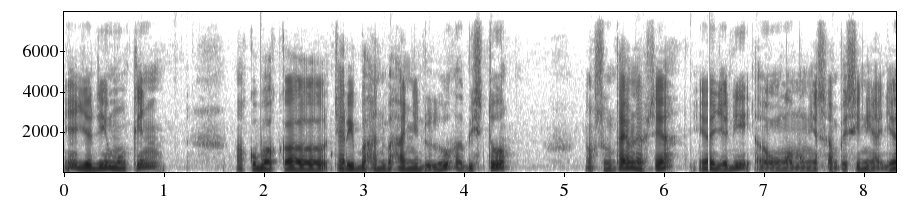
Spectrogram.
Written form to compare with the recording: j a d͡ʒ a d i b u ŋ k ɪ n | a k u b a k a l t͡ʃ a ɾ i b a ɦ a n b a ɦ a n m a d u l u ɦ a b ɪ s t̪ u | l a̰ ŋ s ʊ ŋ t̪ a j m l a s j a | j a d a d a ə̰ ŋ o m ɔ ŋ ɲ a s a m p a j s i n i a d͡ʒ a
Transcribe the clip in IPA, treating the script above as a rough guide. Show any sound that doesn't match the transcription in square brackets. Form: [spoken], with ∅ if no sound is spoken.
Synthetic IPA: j a d͡ʒ a d i [m] u ŋ k ɪ n | a k u b a k a l t͡ʃ a ɾ i b a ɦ a n b a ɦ a n [ɲ] a d u l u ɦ a b ɪ s t̪ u | l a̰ ŋ s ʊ ŋ t̪ a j m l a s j a | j a [d͡ʒ] a d [i] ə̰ ŋ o m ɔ ŋ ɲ a s a m p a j s i n i a d͡ʒ a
